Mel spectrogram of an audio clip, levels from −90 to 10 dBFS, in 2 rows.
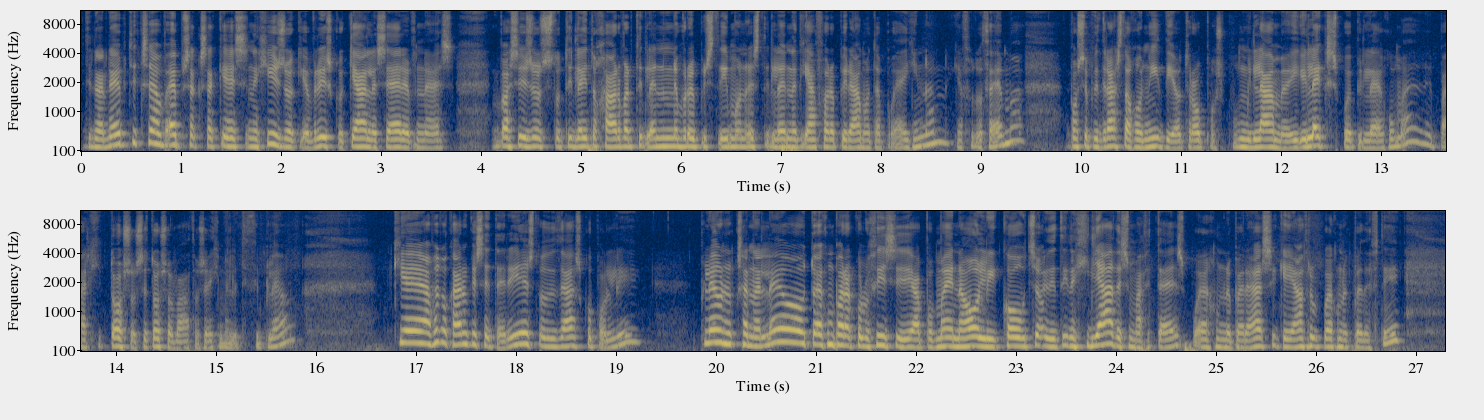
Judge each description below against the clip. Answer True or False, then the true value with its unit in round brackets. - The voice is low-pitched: False (195 Hz)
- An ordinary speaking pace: False (185 wpm)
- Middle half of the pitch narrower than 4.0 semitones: True (3.3 semitones)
